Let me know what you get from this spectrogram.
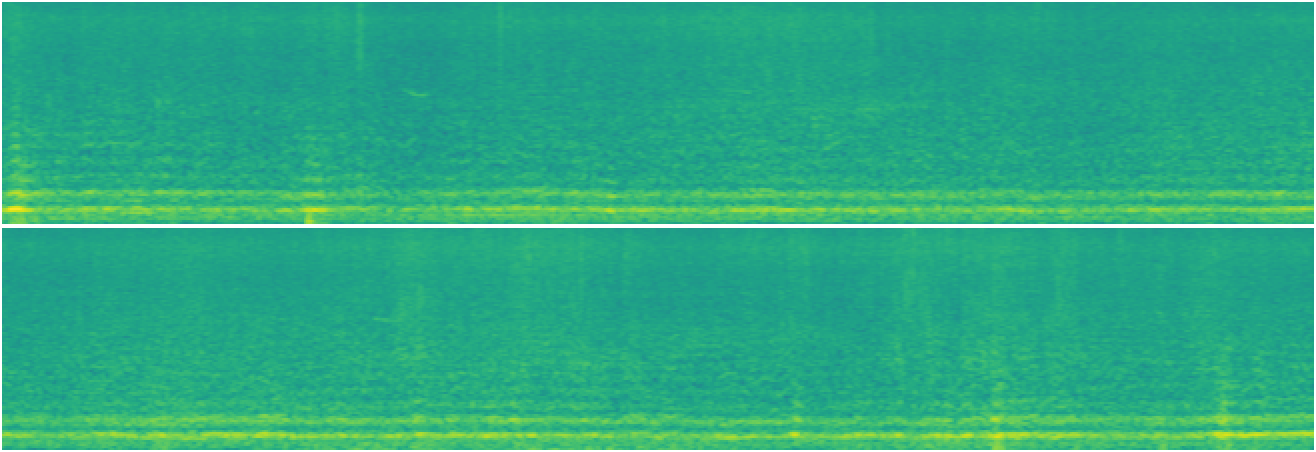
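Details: Honeybees buzzing at the entrance of a Top Bar Hive as foragers leave for and return from gathering nectar; a steady, dense low hum with a strong droning tone and faint overtone, swelling slightly as individual bees pass close.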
